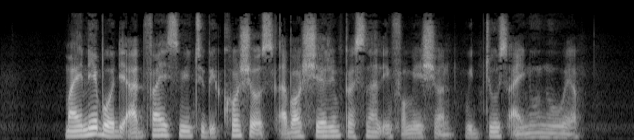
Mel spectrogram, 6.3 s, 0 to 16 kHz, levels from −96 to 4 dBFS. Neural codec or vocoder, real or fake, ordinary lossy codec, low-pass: autoencoder, 48 kHz, 32 numbers a frame, DAC-VAE, trained on Japanese speech; fake; MP3, 48 kbps; 14.4 kHz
